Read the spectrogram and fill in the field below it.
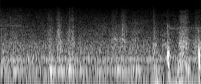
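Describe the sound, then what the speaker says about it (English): Honeybees buzzing loudly as they are shaken from nuc frames into a hive box, a close dense swarm hum with a few soft knocks and thumps of the equipment. "Now the rest of the bees, I just shake it up inside there."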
